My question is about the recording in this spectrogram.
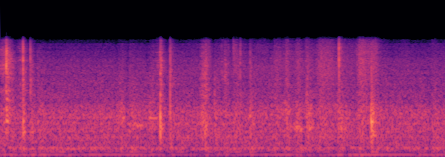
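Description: Packaging being handled as a bubble-wrapped keyboard is pulled out of its cardboard box: a quick cluster of sharp clicks at the start, then irregular crinkles and clicks of plastic wrap and cardboard.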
